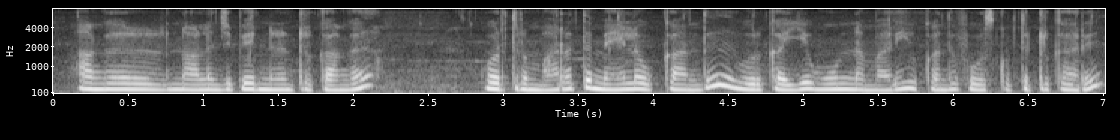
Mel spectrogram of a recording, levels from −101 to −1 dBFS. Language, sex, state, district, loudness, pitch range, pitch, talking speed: Tamil, female, Tamil Nadu, Nilgiris, -17 LUFS, 185-215 Hz, 200 Hz, 135 wpm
